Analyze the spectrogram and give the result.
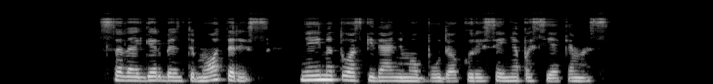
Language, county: Lithuanian, Vilnius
